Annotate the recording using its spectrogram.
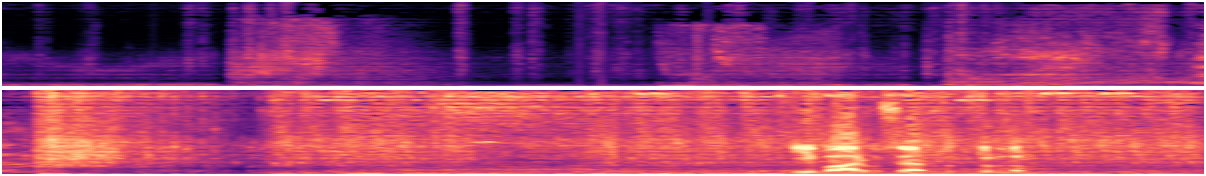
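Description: An energy weapon fires with a sharp crackling burst.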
